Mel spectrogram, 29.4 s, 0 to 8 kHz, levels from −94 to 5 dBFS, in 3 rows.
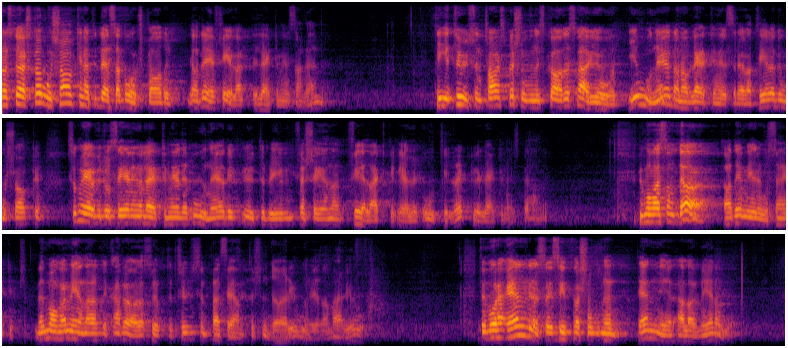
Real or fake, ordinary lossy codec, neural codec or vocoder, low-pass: fake; none; codec, 44.1 kHz, 2.6 kbps, SNAC; 7.2 kHz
